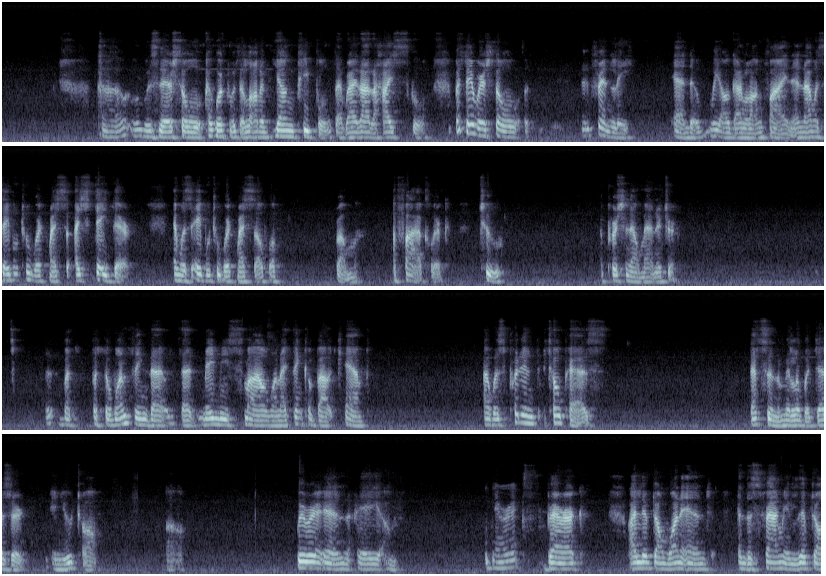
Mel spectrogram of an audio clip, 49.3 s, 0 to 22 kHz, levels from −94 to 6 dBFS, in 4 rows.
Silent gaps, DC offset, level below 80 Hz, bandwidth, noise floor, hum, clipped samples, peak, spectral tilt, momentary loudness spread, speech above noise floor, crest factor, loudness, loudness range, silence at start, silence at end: none; under 0.1%; -54 dBFS; 7.6 kHz; -53 dBFS; none; under 0.1%; -2 dBFS; -7 dB/octave; 16 LU; 31 dB; 20 dB; -21 LUFS; 8 LU; 0.9 s; 0 s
